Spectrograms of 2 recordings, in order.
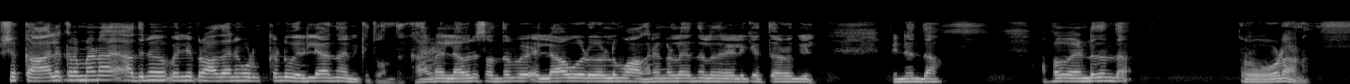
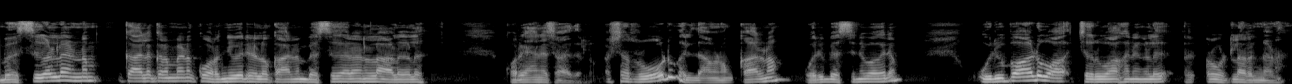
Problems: none marked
